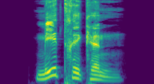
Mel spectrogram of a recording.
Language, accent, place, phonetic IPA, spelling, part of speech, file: German, Germany, Berlin, [ˈmeːtʁɪkn̩], Metriken, noun, De-Metriken.ogg
- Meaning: plural of Metrik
